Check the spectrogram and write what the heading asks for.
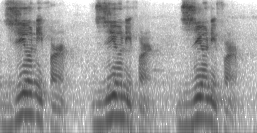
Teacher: la palabra uniforme, su pronunciación empieza con una J, un sonido de J, que el sonido de la J en inglés es una Y, Y.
